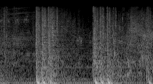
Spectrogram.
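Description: Weapon fire in the action role-playing game Warframe: two heavy bursts of rapid automatic shots, each lasting about half a second, loud and close, with a fainter third burst beginning at the end.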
